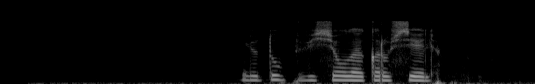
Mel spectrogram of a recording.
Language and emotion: Russian, neutral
